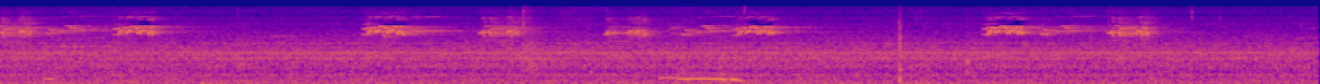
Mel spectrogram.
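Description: A bird calling over and over in the background: short high chirps, mostly in pairs, repeating about every second and a half, over a faint steady hum.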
